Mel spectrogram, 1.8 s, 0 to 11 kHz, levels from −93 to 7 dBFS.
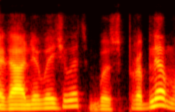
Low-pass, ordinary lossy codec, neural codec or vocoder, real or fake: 7.2 kHz; Opus, 24 kbps; codec, 16 kHz, 0.5 kbps, X-Codec, HuBERT features, trained on LibriSpeech; fake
